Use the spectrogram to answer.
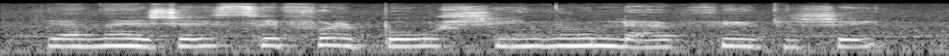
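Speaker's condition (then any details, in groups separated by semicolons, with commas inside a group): Ataxia; degenerative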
